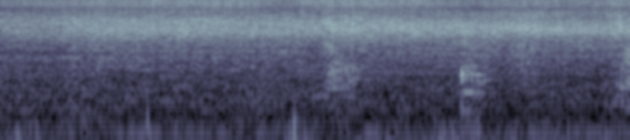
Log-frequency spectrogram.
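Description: Soybean chunks, potato and pumpkin sizzle steadily in hot spiced oil for a vegetarian pumpkin curry, with a constant bright hiss and a few soft stirring scrapes and clicks close by, no voices.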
